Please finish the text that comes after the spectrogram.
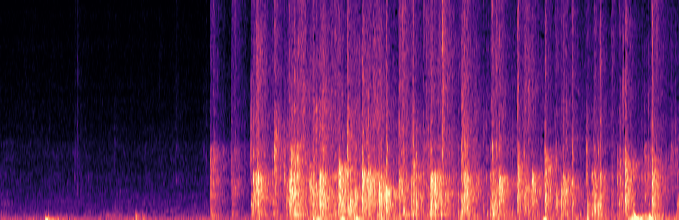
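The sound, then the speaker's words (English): After a brief quiet stretch, an audience breaks into applause: many hands clapping in a dense, irregular patter that holds steady at moderate loudness, with a few sharper claps near the end. “They don't like you you tell who likes you by your clap.”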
